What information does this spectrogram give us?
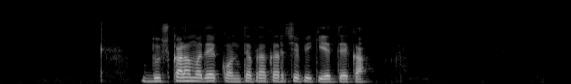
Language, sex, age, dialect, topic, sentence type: Marathi, male, 18-24, Standard Marathi, agriculture, question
